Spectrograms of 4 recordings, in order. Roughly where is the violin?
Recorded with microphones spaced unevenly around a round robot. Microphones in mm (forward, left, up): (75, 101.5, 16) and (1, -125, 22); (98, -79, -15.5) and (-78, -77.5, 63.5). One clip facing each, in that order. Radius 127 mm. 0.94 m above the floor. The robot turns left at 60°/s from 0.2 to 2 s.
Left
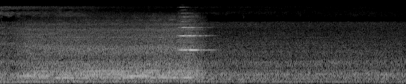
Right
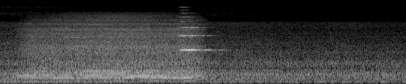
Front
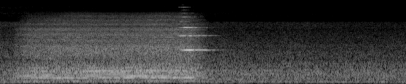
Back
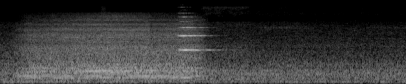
Behind left.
